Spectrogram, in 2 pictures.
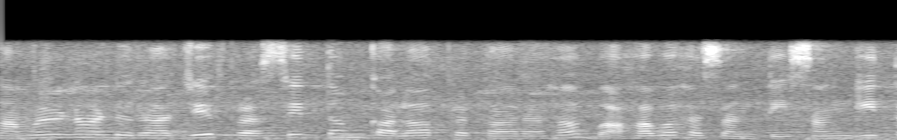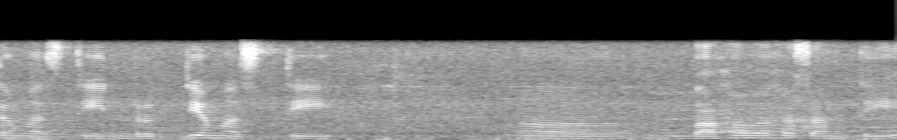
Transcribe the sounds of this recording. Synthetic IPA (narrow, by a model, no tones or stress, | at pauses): tɐmɐɻnaːɽuɾaːd͡ʒeːpɾɐsid̪ʱːɐmkɐlaːpɾɐkaːɾɐɦɐ̆bɐːɦɐʋɐɦɐsɐnt̪isɐŋɡiːt̪ɐmɐst̪inɾut̪jɐmɐst̪i | bɐːɦɐʋɐɦɐsɐnt̪i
